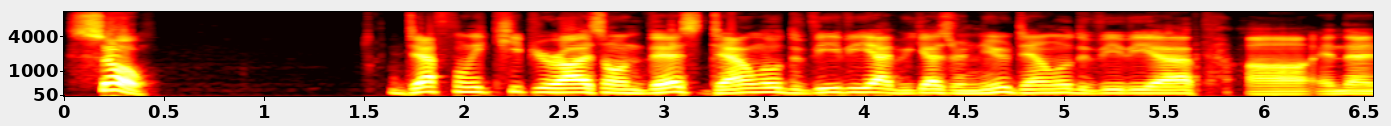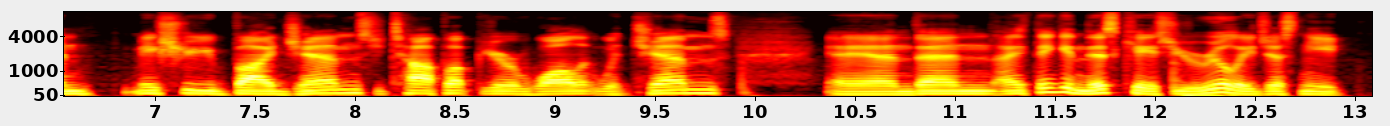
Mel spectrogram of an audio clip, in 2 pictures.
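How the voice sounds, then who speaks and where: A man's voice: medium pitch, normal speed, clean tone, dry recording. A man hosting a casual video, thinking aloud with many fillers and restarts while sniffly from sneezing. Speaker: crypto video host. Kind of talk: casual screen-share commentary.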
